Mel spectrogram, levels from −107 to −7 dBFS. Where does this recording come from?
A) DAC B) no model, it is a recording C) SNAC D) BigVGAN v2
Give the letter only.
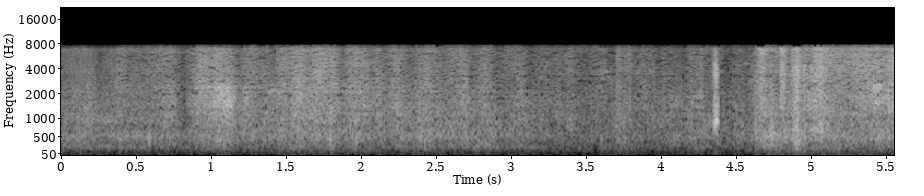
B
